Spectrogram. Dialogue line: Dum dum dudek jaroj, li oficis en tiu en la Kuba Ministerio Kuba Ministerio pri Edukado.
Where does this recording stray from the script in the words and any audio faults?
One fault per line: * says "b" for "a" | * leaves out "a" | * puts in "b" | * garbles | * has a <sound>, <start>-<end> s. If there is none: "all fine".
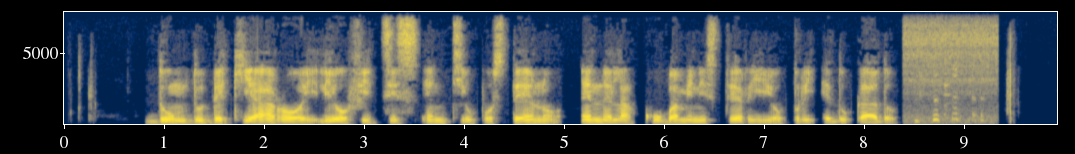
* leaves out "dum"
* puts in "posteno"
* leaves out "Kuba Ministerio"
* has a laugh, 8.5-9.2 s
